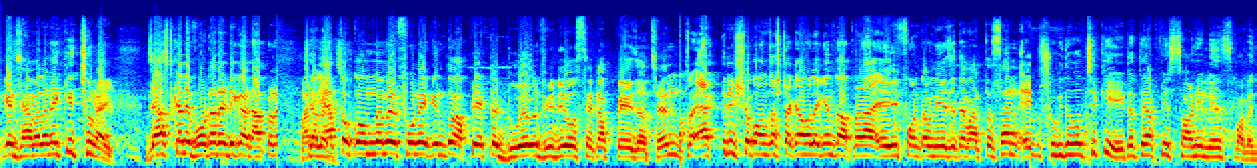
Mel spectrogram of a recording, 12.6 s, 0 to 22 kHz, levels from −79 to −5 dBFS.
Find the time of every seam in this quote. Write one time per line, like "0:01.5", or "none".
0:02.8
0:06.8
0:10.3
